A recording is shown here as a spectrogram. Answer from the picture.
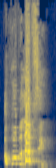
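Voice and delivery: proclaimed at full shout. Acted. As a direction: cry out the doom. Seer proclaims doom to audience.

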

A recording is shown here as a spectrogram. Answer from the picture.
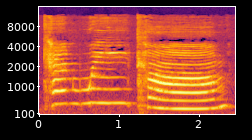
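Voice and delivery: put-on very high, slow pleading kid; high slow little boy asking; small child's voice. Child begging to come along.

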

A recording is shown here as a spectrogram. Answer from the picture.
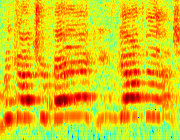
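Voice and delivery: very high little cheerleader voices; cheering friends. Acted. Arachne's friends backing her up, high-pitched cheering. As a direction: squeal encouragement from behind. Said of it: "her friends are behind her going".

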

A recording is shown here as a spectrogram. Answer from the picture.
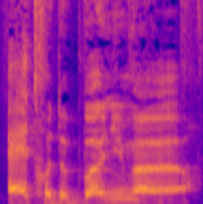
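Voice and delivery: ordinary talk, nothing marked

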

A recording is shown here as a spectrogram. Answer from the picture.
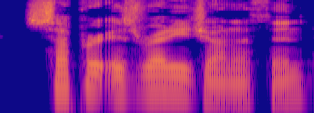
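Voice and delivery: mother calling. A narrator's reading.

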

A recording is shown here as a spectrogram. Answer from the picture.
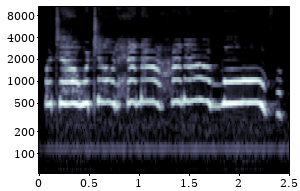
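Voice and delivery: high, alarmed calling out; urgent warning. Acted. Sliding toward Hannah, calling out an urgent warning. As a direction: warn someone to get out of the way. Warns someone in the way.

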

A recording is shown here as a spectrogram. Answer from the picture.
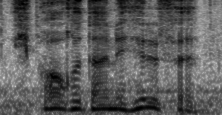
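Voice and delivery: put-on high girl's voice calling out. A narrator's reading. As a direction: call her as a frightened girl. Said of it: "eine Mädchenstimme". (hohe Mädchenstimme, rufend)

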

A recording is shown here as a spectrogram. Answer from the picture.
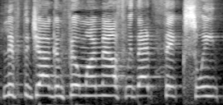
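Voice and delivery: can't wait to drink it; eager relish. A narrator's reading.

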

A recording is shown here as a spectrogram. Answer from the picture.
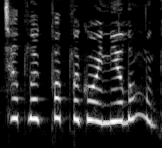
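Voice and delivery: high, loud playful doll voice; baby doll voice. Retold or imitated. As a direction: echo the toy in a bright squeaky voice.

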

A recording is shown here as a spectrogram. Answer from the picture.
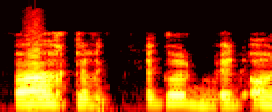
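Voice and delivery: ordinary delivery

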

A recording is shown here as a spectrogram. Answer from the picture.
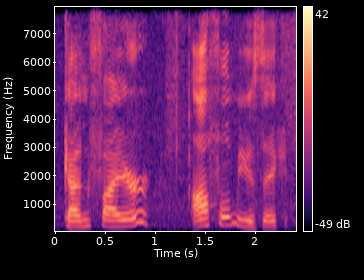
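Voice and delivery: usual speaking voice

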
